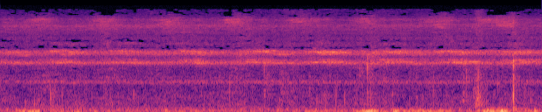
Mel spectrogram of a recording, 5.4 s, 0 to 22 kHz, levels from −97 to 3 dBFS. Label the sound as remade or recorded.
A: recorded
